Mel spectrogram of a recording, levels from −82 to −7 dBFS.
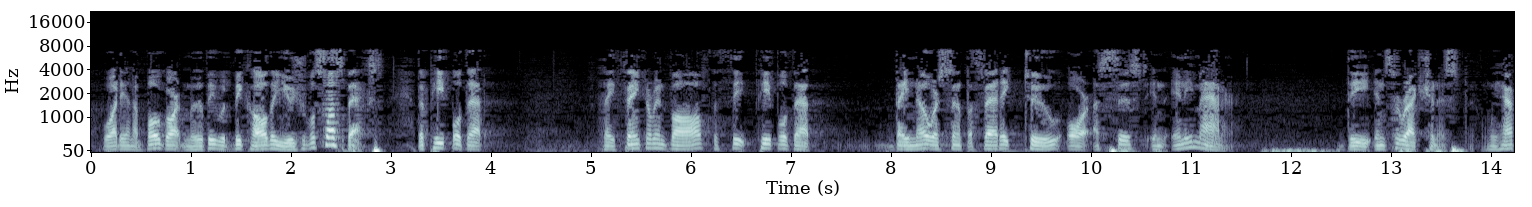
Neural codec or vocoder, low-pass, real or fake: none; 7.2 kHz; real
